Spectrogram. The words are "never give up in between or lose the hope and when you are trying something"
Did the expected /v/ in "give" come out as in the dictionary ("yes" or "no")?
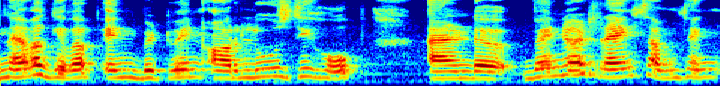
yes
